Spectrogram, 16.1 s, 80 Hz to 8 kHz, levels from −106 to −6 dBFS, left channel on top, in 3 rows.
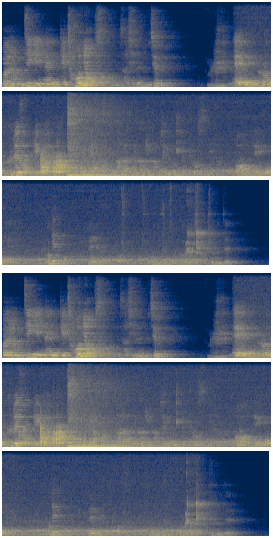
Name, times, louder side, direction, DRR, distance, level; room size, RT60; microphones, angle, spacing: voice 1, 0.0-3.1 4.2-9.6 10.0-10.8 11.7-11.9 12.5-12.8, right 1 dB, 25° right, -10 dB, 1.3 m, -37 dB
voice 2, 4.1-4.6 10.7-11.2 11.6-12.1 12.7-12.9 13.1-13.3 13.6-15.3, left 2 dB, 85° left, 4 dB, 0.4 m, -49 dB
sound 1, 4.6-14.7, right 1 dB, 80° right, 0.6 m, -39 dB
Boom, 6.7-10.0, right 1 dB, 15° left, 0.7 m, -37 dB
3.8 x 2.4 x 3.6 m, 1.1 s
head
